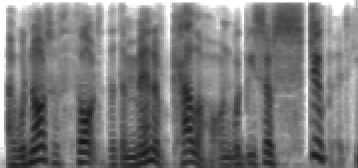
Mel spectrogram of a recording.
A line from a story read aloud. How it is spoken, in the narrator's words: he snapped, a sense of anger rushing through him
